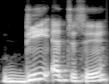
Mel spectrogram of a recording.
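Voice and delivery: slow chant of spelling, then the letter held long; measured classroom recitation with pauses; spelling drill. Shown as a demonstration. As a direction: land firmly on each drawn-out consonant.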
